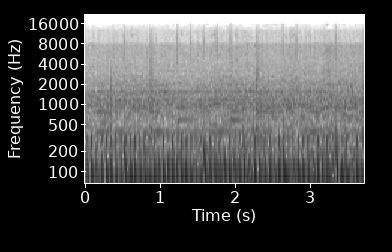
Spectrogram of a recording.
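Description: A small motorcycle engine putters steadily up close on a night ride from Pokhara toward Tanting village, its rapid even firing pulses droning throughout with no break.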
